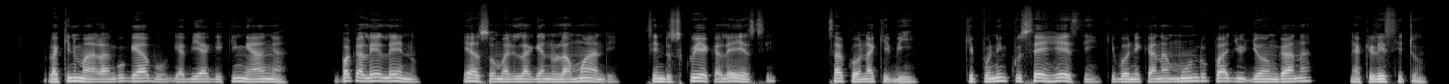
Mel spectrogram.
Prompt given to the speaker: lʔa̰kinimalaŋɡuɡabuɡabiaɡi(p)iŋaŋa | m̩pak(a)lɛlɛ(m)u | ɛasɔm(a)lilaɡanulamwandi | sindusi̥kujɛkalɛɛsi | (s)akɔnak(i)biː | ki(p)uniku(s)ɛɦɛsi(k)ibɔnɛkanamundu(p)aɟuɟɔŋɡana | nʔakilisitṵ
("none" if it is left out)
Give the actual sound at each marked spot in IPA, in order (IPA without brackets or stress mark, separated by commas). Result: k, a, n, a, s, i, p, s, k, p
